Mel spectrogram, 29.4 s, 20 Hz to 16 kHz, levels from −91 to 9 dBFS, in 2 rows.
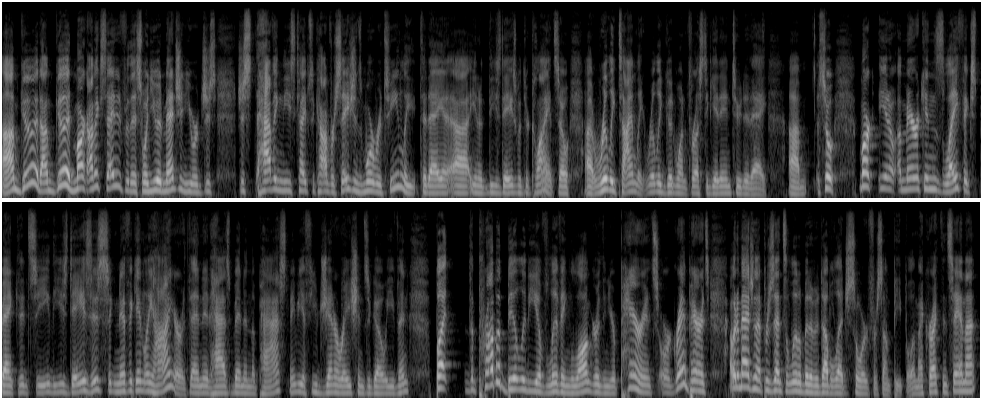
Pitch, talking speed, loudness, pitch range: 145 Hz, 215 wpm, -32 LUFS, 130-175 Hz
